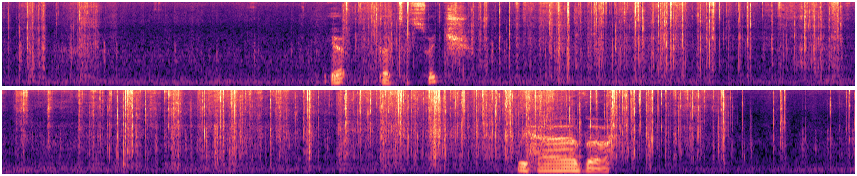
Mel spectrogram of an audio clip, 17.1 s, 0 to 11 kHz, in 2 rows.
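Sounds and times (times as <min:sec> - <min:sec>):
plastic packaging crinkling: 0:00.0 - 0:01.2, 0:03.1 - 0:17.0.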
